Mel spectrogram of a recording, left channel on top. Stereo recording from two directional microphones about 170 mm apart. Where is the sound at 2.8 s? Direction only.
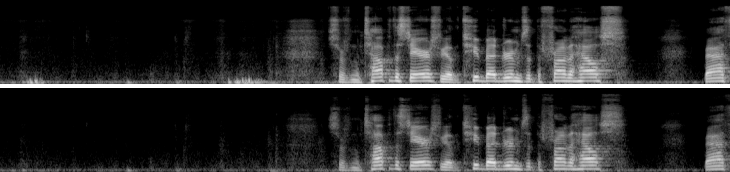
35° left (ahead or behind).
